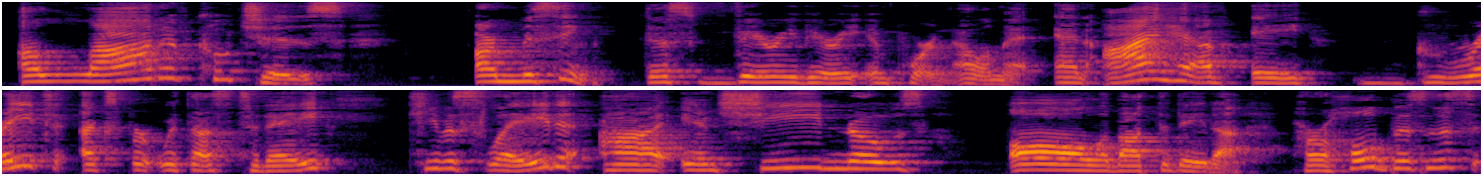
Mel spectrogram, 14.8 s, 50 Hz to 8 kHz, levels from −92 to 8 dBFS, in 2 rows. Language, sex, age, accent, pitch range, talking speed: English, female, 50-69, American, 190-255 Hz, 135 wpm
